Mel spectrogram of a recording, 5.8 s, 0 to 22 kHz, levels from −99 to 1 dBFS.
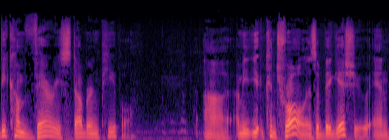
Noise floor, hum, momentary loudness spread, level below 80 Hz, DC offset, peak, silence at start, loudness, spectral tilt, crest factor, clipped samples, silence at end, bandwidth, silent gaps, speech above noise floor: -64 dBFS; none; 11 LU; -58 dBFS; under 0.1%; -16 dBFS; 0 s; -34 LUFS; -5.5 dB/octave; 18 dB; under 0.1%; 0 s; 14.5 kHz; none; 30 dB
